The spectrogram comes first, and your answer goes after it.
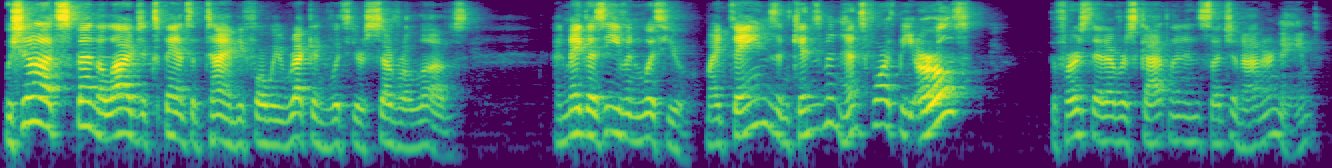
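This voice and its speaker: A man's voice: on the high side, very animated, moderate pace, sharp tone. A man playing a gracious, resolute new king in a formal, oratorical Shakespeare reading. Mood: stately resolve. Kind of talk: dramatic reading of a Shakespeare play. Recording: echoey room.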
